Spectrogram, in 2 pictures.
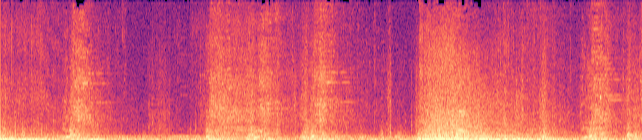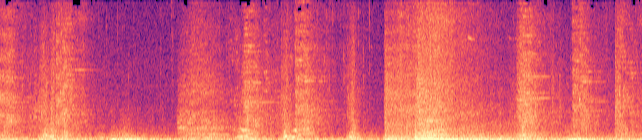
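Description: Blades clash and slash in quick, repeated bursts.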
